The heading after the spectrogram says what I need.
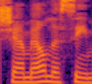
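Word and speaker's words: Sham el-Nessim: First you pronounced it right, Adam. It's Shamal Nasim in Egypt.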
